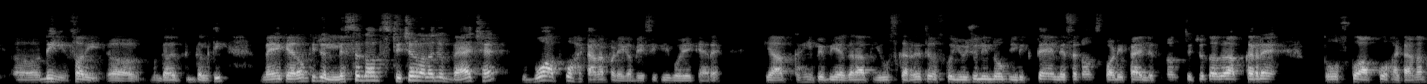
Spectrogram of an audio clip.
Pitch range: 125-170 Hz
